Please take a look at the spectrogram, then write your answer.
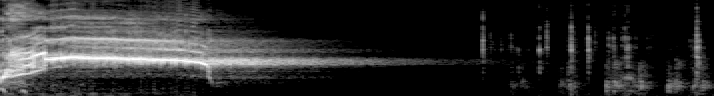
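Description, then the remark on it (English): A woman lets out one loud, piercing, sustained scream that holds for about two seconds and trails away, followed after a pause by a quick run of clicking keyboard taps. “You have to scream.”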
